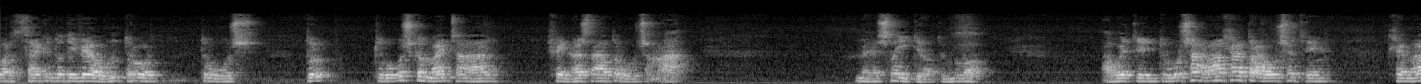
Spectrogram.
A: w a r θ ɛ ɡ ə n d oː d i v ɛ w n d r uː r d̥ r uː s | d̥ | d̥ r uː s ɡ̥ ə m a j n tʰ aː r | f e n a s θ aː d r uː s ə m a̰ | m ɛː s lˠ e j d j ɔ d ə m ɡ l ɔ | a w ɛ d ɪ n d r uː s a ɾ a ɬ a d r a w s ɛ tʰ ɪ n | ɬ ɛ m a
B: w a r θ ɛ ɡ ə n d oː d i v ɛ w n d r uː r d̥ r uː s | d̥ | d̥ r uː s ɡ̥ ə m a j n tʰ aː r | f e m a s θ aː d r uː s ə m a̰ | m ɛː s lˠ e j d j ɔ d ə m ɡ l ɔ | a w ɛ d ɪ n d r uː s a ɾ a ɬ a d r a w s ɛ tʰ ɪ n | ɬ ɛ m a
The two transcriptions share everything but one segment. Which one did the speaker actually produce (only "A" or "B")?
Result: A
